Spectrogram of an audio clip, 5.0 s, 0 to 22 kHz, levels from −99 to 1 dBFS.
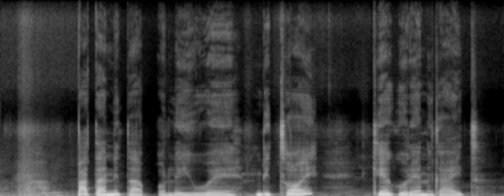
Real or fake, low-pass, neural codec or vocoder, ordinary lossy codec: real; none; none; none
